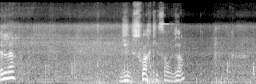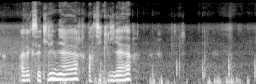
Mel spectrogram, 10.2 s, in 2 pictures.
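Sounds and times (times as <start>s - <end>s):
speech: 0.0s - 0.4s, 2.4s - 3.8s, 5.5s - 8.3s
footsteps of a person walking outdoors: 0.0s - 2.4s, 4.0s - 5.3s, 7.0s - 10.2s.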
